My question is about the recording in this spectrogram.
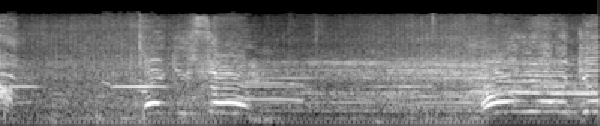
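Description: Diesel engine of a Case backhoe loader idling steadily, with short shouted voices over it about a second in and again near the end.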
